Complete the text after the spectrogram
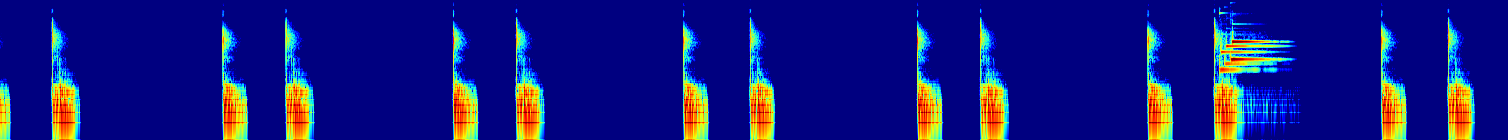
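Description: Game balls pop and drop into tubes with short soft clicks.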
